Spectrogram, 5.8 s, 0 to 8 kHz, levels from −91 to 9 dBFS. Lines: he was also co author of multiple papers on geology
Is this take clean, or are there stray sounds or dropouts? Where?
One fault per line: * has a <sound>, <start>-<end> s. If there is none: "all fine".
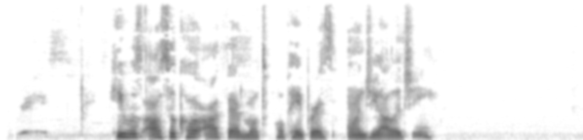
all fine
